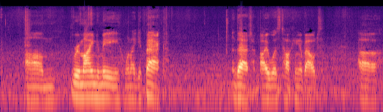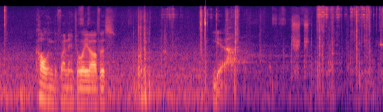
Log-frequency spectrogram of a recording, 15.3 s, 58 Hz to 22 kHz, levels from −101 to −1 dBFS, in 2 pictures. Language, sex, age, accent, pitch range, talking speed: English, male, 20-39, American, 140-200 Hz, 75 wpm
